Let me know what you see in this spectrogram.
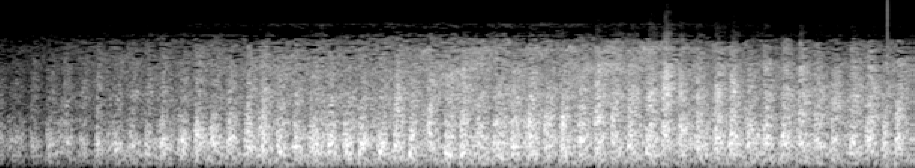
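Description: Train running, a dense, fast clatter with hiss that fades in over the first second and then holds steady.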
